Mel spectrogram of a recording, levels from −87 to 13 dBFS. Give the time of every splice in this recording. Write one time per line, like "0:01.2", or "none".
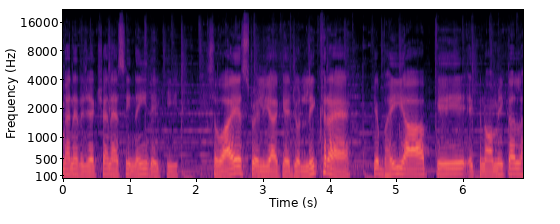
none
